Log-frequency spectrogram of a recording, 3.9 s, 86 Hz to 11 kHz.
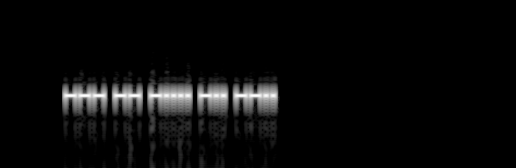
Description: Morse code, heard as a keyed tone, about 45 wpm, 700 Hz. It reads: OM6DZ
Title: DXCC-100 Call Signs - 5 Characters - 45wpm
